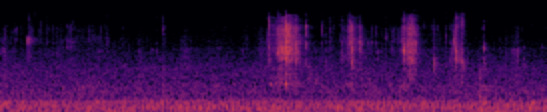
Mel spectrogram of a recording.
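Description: Crunching bites and chewing of a simple dish of pork, refried beans and romaine salad: a few sharp crisp crunches in the second half, heard over a steady low background hum.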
